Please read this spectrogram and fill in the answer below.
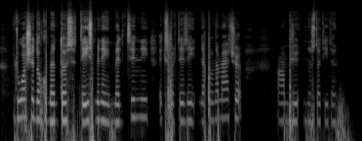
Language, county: Lithuanian, Vilnius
